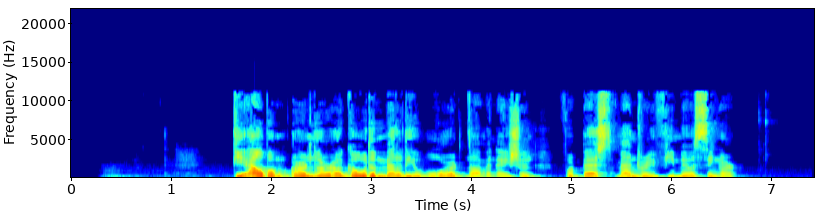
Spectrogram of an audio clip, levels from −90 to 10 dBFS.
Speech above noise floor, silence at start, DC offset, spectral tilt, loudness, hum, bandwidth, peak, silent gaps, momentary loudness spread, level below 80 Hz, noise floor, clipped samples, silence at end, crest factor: 46 dB; 1.65 s; under 0.1%; -6 dB/octave; -20 LUFS; none; 11.5 kHz; 0 dBFS; none; 13 LU; -56 dBFS; -66 dBFS; under 0.1%; 0.8 s; 22 dB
